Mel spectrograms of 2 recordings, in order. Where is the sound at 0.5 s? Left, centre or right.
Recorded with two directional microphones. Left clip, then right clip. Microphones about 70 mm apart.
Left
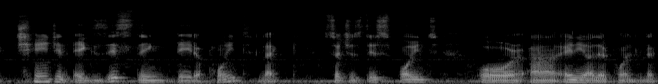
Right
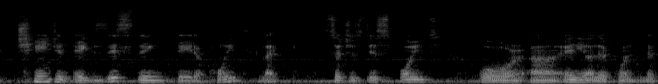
Left.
